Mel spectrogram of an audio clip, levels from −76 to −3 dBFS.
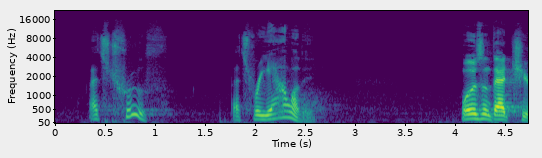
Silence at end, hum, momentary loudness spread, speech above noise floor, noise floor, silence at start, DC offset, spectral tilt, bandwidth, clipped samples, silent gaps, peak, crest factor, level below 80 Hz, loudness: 0 s; none; 18 LU; 43 dB; -63 dBFS; 0.35 s; under 0.1%; -4 dB/octave; 15.5 kHz; under 0.1%; none; 0 dBFS; 22 dB; -56 dBFS; -20 LUFS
